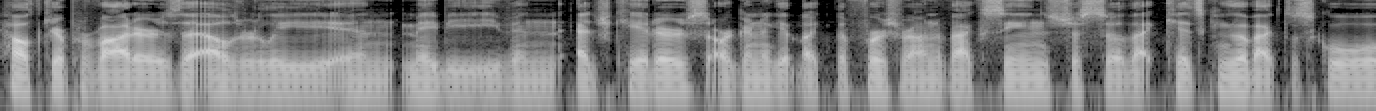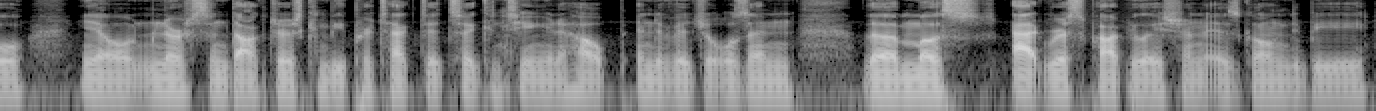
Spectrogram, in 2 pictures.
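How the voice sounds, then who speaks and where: A young man hosting a solo podcast, talking casually with a slightly raspy voice, hedging and filling pauses with "you know" and "um". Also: extremely low pitch, flat delivery, dry recording. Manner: rambling, hedging, many fillers. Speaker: podcast host.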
